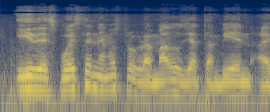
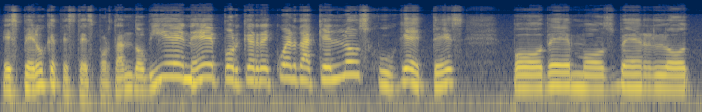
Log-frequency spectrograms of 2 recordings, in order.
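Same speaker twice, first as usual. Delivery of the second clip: high, friendly cowboy sheriff toy; slow and spooky on the warning; Woody voice; 6 semitones higher than usual. Acted. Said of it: "con la voz de Woody".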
